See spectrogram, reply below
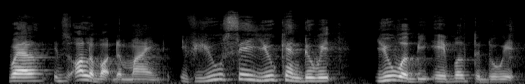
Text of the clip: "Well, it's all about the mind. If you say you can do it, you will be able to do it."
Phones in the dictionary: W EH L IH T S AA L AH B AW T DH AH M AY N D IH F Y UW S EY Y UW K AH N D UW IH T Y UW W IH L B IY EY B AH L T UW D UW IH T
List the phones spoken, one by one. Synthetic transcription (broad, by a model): W EH L IH T S AA L AH B AW T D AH M AY N D IH F Y UW S EY Y UW K AH N D UW IH T Y UW W IH L B IY EY B AH L T UW D UW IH T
